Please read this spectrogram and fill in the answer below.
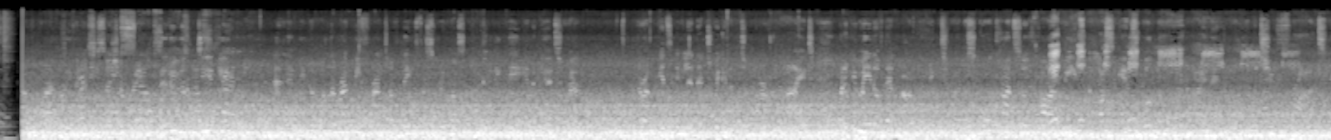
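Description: Steady low rumble of road and engine noise heard inside a moving car's cabin. It starts suddenly just after the start and holds at an even level.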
